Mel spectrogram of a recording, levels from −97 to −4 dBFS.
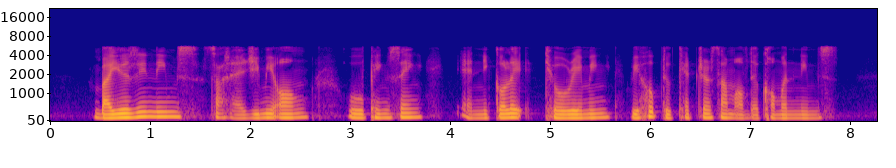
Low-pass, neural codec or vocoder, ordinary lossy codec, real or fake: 5.4 kHz; none; none; real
